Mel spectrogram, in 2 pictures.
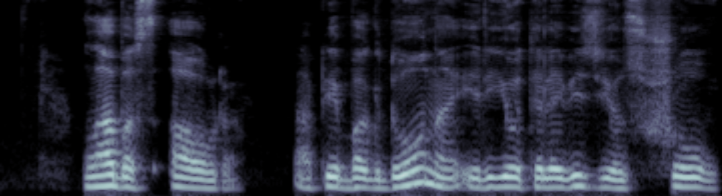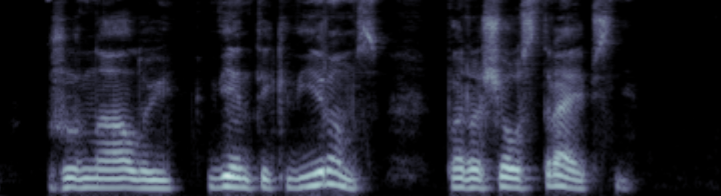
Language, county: Lithuanian, Klaipėda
